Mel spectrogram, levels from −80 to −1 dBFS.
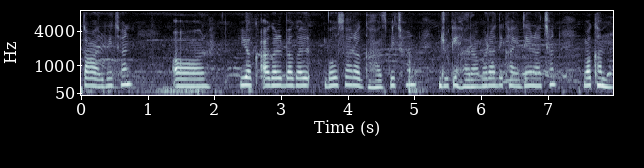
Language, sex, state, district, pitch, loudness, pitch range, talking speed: Garhwali, female, Uttarakhand, Tehri Garhwal, 235 Hz, -18 LUFS, 220-240 Hz, 135 wpm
